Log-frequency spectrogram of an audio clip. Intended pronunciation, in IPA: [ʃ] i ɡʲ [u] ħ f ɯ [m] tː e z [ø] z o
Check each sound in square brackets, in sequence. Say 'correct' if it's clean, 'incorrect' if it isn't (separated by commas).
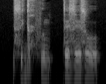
incorrect, correct, correct, incorrect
